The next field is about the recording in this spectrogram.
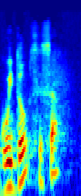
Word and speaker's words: Guido: Je ne sais pas si je prononce comme il, comme euh, il le faut. Guido, c'est ça Non, c'est bien, n'est pas le dernier. – Pardon Vous prononcez bien, mais c'est pas le dernier.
